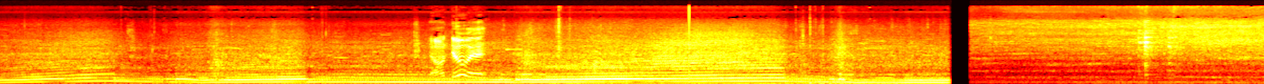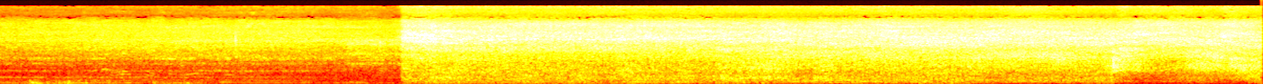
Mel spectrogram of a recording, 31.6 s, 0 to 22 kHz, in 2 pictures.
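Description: Nissan 240SX (S13) engine heard from inside the cabin, revving up, dipping briefly about two seconds in, holding steady, then dropping away. About twelve seconds in the sound cuts to a pressure washer spraying, which becomes much louder and hissier a little past twenty seconds in.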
